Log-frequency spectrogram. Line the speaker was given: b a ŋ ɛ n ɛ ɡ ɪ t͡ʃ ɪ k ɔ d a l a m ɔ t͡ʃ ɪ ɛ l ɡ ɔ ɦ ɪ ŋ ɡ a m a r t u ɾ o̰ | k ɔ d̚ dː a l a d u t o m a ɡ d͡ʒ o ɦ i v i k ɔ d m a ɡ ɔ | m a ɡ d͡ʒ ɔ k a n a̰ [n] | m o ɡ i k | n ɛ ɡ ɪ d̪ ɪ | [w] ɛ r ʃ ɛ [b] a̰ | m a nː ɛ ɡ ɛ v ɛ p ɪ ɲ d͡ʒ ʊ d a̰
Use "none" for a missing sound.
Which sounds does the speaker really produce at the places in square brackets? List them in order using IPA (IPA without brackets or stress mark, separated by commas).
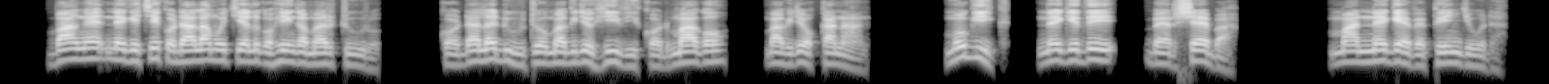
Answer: n, b, b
